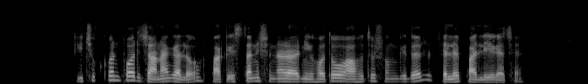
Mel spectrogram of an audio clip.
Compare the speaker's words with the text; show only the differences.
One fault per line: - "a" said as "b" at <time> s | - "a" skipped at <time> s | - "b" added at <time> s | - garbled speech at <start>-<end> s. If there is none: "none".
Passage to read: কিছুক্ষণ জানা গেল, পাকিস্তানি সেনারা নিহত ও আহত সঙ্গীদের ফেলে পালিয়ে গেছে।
- "পর" added at 1.2 s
